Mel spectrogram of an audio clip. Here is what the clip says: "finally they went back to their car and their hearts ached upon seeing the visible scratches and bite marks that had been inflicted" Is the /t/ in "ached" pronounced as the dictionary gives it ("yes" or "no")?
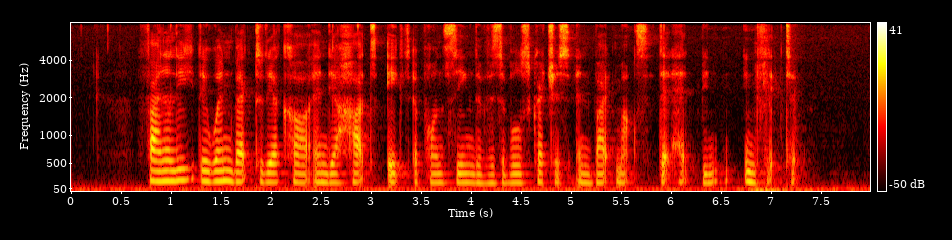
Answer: yes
